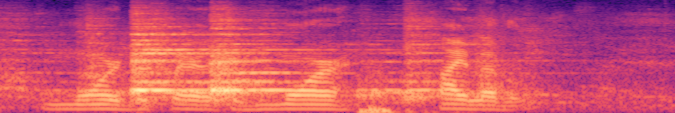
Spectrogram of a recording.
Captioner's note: pot/something metal falling on the floor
